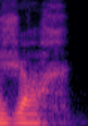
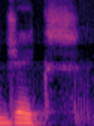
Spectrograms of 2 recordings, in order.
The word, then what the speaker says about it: Jaques: Then here at the end, you get introduced to this beautiful character in church history, Vienna Jacques, or Vienna Jakes, however you prefer to pronounce her name.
